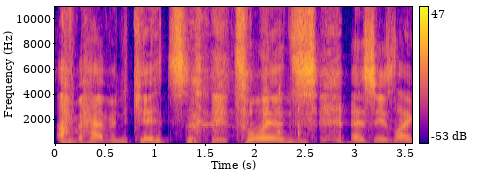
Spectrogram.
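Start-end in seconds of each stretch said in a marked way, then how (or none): 0.0-2.6 put-on giggling through words, very high, loud, slow. Retelling telling her mom about twins on the phone: retelling laughing while talking. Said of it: "I'm just laughing on the phone".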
